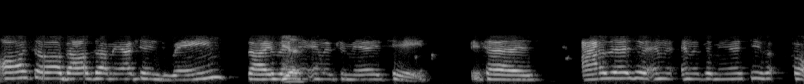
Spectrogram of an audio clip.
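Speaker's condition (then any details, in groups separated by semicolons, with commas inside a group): Mosaic Down syndrome; described as fully mosaic and high functioning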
